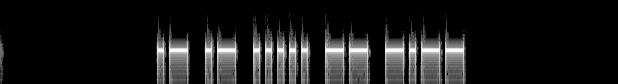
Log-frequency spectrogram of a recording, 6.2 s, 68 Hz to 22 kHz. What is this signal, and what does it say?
Morse code, heard as a keyed tone, about 20 wpm, 700 Hz. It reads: AA5MY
